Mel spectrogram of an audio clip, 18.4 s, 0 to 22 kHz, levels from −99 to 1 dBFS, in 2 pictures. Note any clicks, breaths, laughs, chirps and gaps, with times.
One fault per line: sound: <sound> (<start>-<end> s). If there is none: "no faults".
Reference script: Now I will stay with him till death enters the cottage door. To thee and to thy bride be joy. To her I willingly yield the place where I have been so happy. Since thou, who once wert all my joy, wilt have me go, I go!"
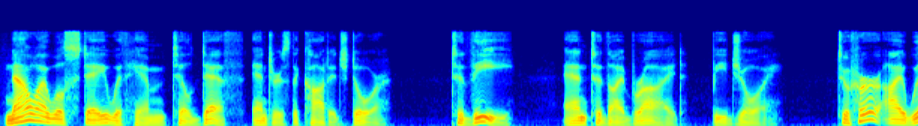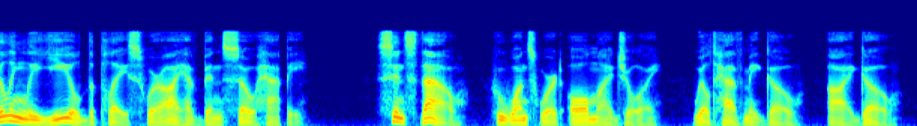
no faults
